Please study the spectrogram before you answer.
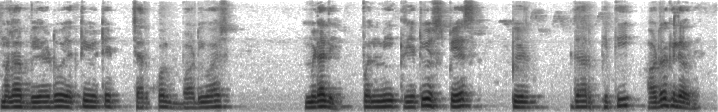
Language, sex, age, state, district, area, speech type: Marathi, male, 45-60, Maharashtra, Yavatmal, rural, read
